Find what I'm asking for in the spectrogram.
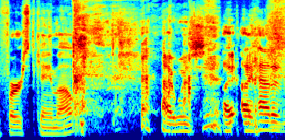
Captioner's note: laughter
